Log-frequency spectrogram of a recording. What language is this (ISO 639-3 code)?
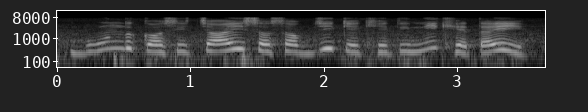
mai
